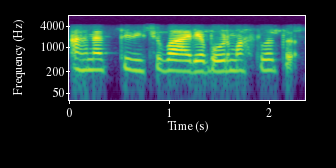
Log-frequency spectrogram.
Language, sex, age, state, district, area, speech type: Kashmiri, female, 30-45, Jammu and Kashmir, Kulgam, rural, conversation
